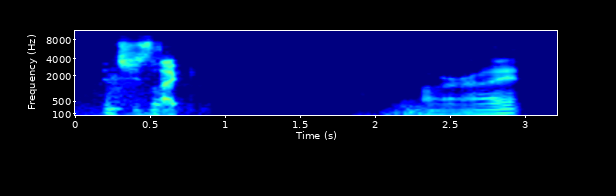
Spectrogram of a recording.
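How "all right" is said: very quiet, low, throaty, hushed growl. Voicing a character answering with suppressed anger: low growl. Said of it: "Just this low growl in the back of her voice".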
